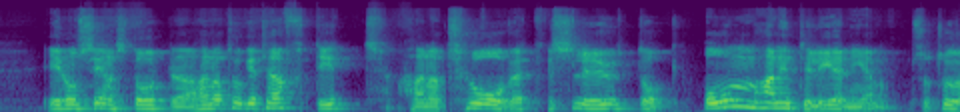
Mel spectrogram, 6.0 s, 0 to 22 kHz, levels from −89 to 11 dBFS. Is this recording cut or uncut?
cut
